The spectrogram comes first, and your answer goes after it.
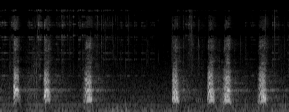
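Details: Redbone Coonhound. A Redbone Coonhound barks in short, punchy bursts, three quick ones, a pause, then four more. Each bark is brief and forceful over a faint steady hum in the background.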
